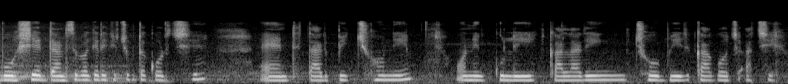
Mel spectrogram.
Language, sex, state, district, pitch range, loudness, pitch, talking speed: Bengali, female, Tripura, West Tripura, 195-210 Hz, -18 LUFS, 200 Hz, 105 wpm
